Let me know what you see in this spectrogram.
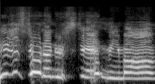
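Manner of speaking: petulant, shrill, very loud, very high bratty scream. Showing how a teenager sounds: imitating a screaming teenager. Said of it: "like a screaming teenager".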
